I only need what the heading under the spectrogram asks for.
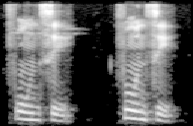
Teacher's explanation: in this word, ON sound means the nasal sound and it has to be pronounced as O.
